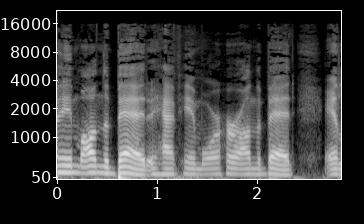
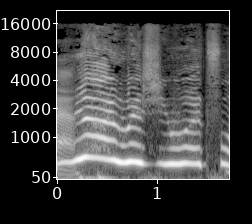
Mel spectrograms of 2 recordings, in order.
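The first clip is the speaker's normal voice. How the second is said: taunting shout; 9 dB louder than usual. Real, not acted. Mock fight banter.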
